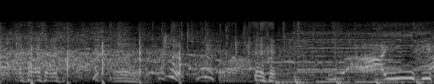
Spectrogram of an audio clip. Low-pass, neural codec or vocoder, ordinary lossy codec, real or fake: none; none; none; real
